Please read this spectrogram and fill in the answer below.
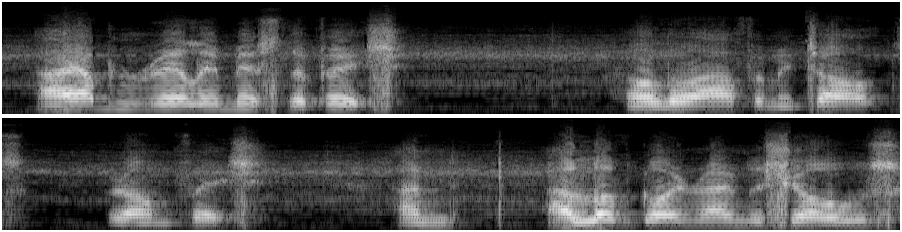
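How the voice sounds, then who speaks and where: At a very slow pace with long, frequent pauses, a man speaks in a fairly high voice with fairly even intonation over noticeable background noise. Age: 80s+. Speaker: retired goldfish breeder and show judge. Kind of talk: casual narration. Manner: halting.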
